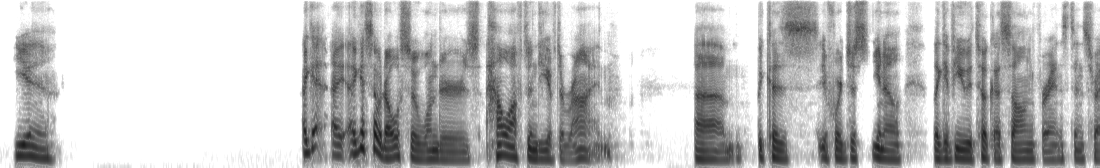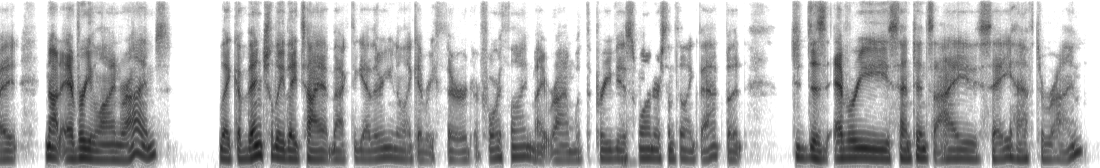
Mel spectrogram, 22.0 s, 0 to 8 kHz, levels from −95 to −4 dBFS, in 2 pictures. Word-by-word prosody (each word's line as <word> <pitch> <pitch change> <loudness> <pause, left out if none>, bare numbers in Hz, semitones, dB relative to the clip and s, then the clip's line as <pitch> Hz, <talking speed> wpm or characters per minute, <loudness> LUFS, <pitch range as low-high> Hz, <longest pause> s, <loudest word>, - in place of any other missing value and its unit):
Yeah. 135 -7 +1 2.5
I - - +7
ge - - +3 0.2
I 150 -1 +1
I - - +5
guess 245 -1 +4
I - - +8
would - - +6
also 120 -2 +3
wonders, 100 -2 -1
how 150 0 +4
often 125 -4 +3
do 105 - -1
you 110 - +2
have 100 - -5
to 95 - -4
rhyme? 100 +5 -3 0.8
Um, 105 +2 0
because 115 -4 +1
if 125 -2 -3
we're 120 - +4
just 110 +5 -1
you 130 - +6
know, 105 -3 0 0.3
like, 110 -1 +2
if 105 - 0
you 110 -3 +5
took - - +1
a - - +1
song, 105 0 0
for 100 - -3
instance, 100 +1 -5
right? 105 +1 -1 0.3
Not - - +6
every 115 +1 +6
line 100 -1 0
rhymes. 145 - 0 0.5
Like, - - 0
eventually, 125 +2 +5
they 110 -2 +4
tie 105 0 +2
it 105 - -4
back 100 -2 -5
together, 110 +1 -6
you 125 0 -3
know, 115 - -6
like, 95 -2 -7
every 95 -2 -9
3rd 100 0 -8
or - - -15
4th 120 +4 -7
line 135 0 -3
might 120 - -6
rhyme 95 0 -7
with 100 +2 -13
the - - -21
previous 110 -1 -4
one 115 -1 -2
or 110 - -3
something 110 0 -6
like 100 -2 -10
that, 140 +2 -5
but - - -7 0.5
d 130 - -2
does 115 -3 +2
every 115 -1 +4
sentence 115 +2 0
I 110 -1 -2
say 105 +3 -3
have 110 -2 -5
to - - -10
rhyme? 110 - -6
110 Hz, 195 wpm, -24 LUFS, 105-120 Hz, 2.5 s, I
